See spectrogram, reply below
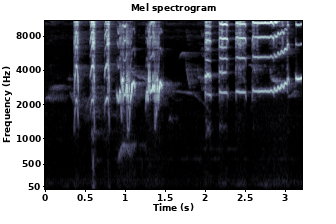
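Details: An Oriental magpie-robin (kacer) sings to stimulate rival magpie-robins: sharp clipped notes and rasping phrases followed by a string of pure whistled notes rising toward the end.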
